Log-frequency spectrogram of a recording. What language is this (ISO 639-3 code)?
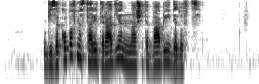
mkd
